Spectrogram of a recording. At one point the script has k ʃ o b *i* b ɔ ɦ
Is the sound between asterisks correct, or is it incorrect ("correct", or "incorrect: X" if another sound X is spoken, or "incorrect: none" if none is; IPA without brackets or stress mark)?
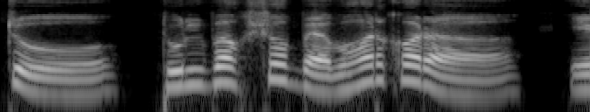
incorrect: ɛ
